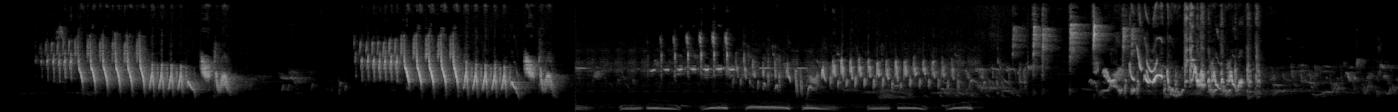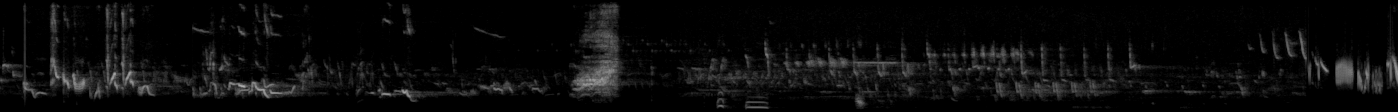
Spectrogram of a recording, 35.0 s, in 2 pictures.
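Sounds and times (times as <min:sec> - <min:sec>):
birds chirping and trilling: 0:00.5 - 0:34.9
low bird call: 0:26.4 - 0:27.2.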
